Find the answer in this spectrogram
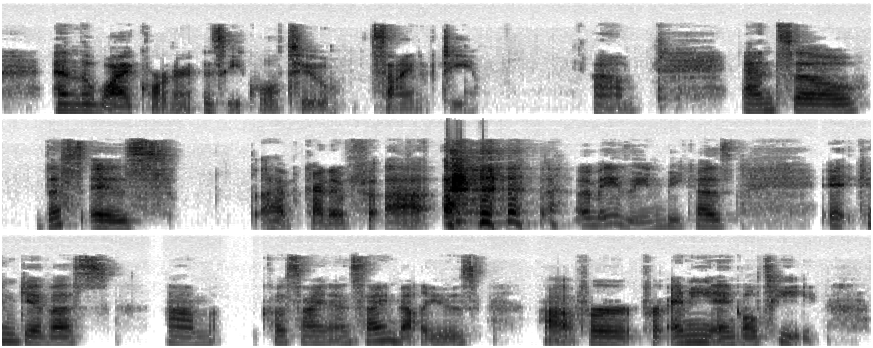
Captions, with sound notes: and the y coordinate is equal to sine of t. And so this is [laugh] kind of amazing because it can give us cosine and sine values for any angle t.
